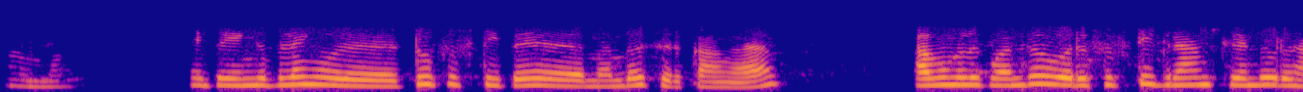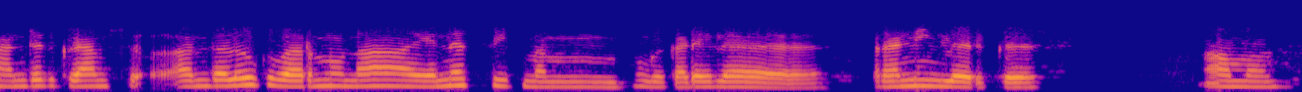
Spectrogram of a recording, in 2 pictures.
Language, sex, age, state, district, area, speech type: Tamil, female, 45-60, Tamil Nadu, Thanjavur, rural, conversation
